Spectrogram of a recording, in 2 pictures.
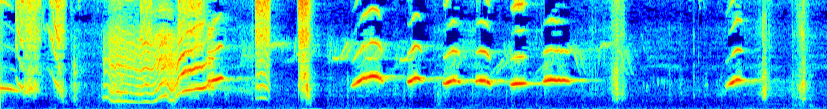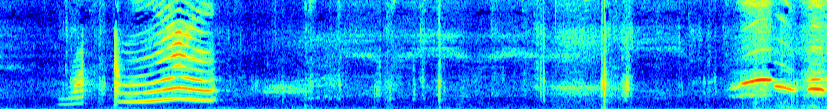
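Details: Indian pet ringneck parrot speaking "mummy" repeatedly: loud shrill chattering syllables in quick succession, then a single drawn-out arched utterance, ending with another sharp burst of calls.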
